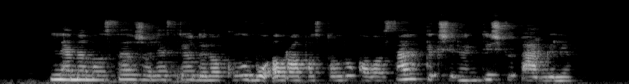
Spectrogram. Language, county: Lithuanian, Alytus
